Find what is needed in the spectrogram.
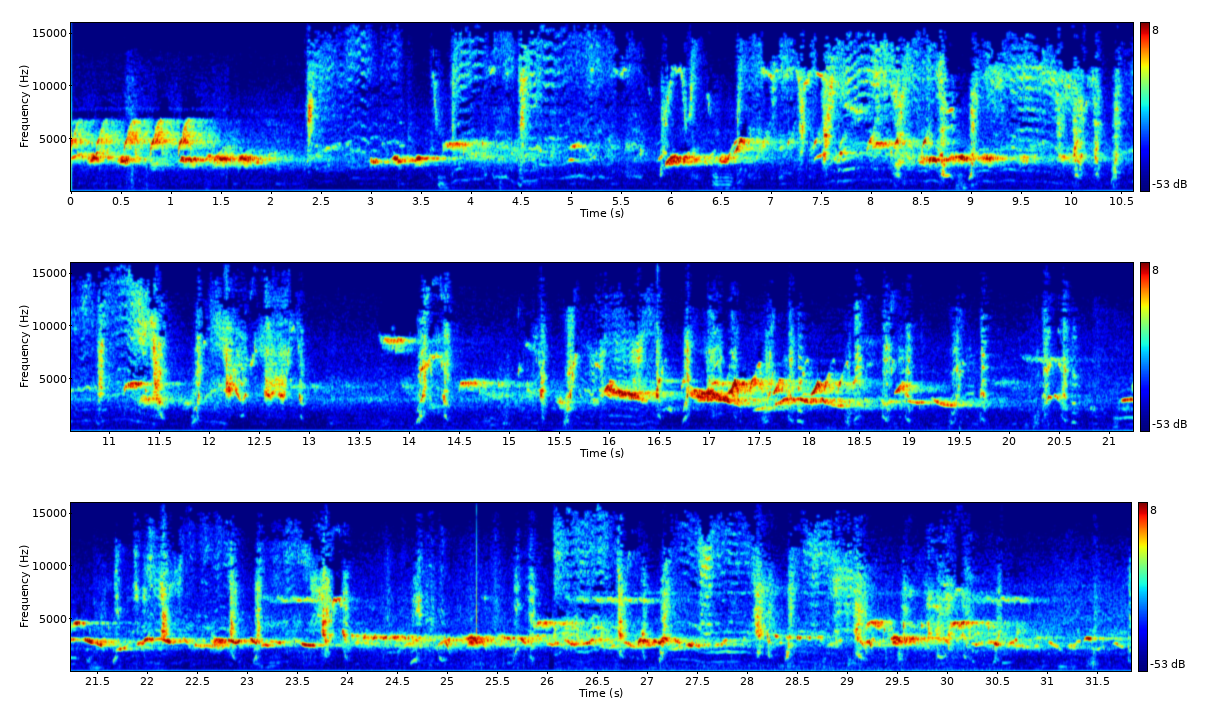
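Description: Birds chirping and twittering, many short high calls overlapping with no pause.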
